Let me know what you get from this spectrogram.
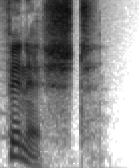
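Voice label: "finished", US English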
